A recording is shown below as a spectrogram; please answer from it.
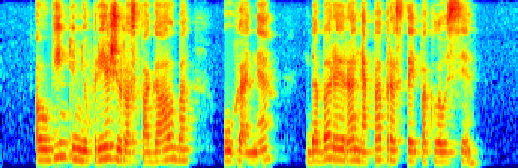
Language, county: Lithuanian, Telšiai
